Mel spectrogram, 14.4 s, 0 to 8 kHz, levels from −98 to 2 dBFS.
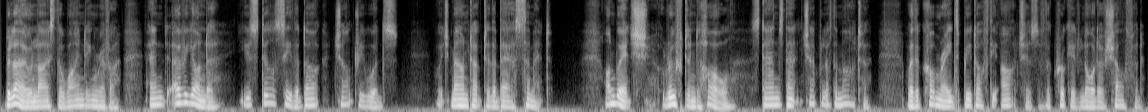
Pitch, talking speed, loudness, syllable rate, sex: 115 Hz, 190 wpm, -20 LUFS, 5.4 syllables/s, male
